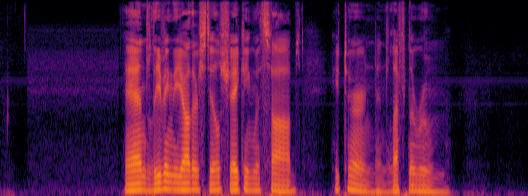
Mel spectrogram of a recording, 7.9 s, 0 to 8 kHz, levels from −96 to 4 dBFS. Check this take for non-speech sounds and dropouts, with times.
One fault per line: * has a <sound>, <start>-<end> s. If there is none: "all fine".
all fine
